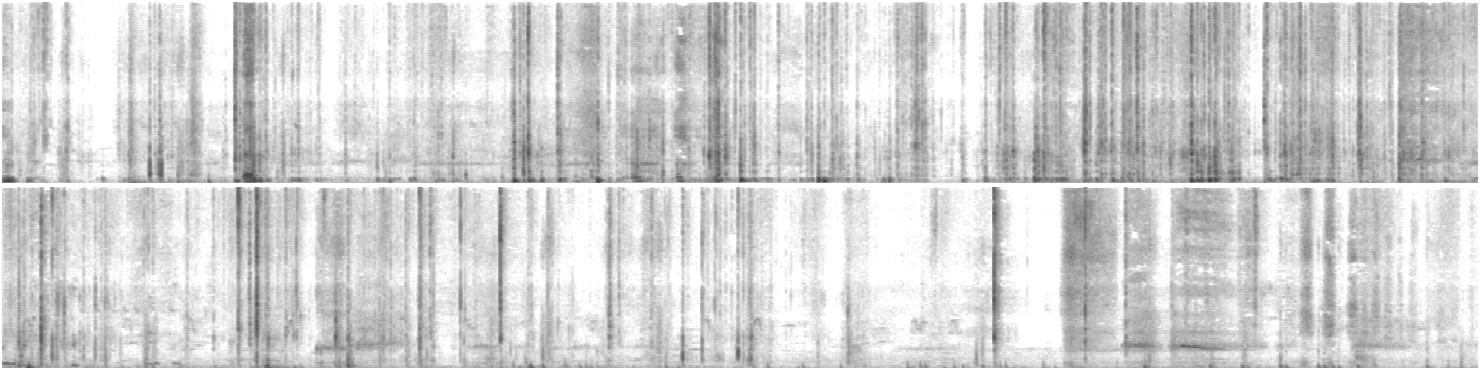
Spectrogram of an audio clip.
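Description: Scattered clicks, knocks and rustles of plastic Easter eggs and a plastic bucket being handled, with steps on bark mulch, under low muttering voices.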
